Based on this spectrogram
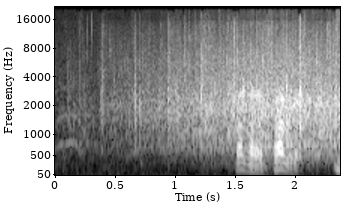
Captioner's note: applause; non-english speech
